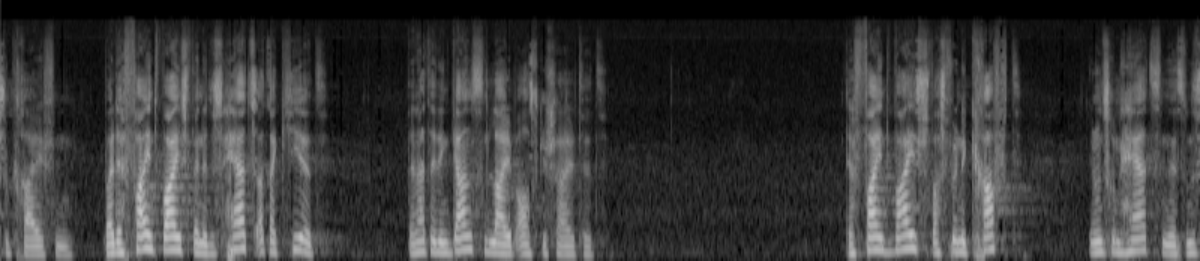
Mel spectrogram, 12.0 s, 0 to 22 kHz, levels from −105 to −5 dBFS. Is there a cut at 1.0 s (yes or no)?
yes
